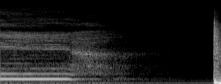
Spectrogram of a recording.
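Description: A man's voice holding the last sung note of the line on one steady pitch, ending under a second in and fading away, followed by silence.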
